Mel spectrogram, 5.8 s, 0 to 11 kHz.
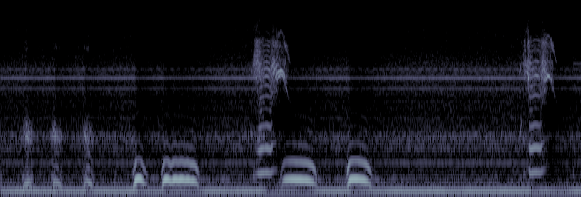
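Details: Male great horned owl calling at the nest to his mate before courting and mating, 2:27 AM, 15 January 2022: a few quick soft notes, then four deep level hoots and two high squeals, low hum throughout.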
